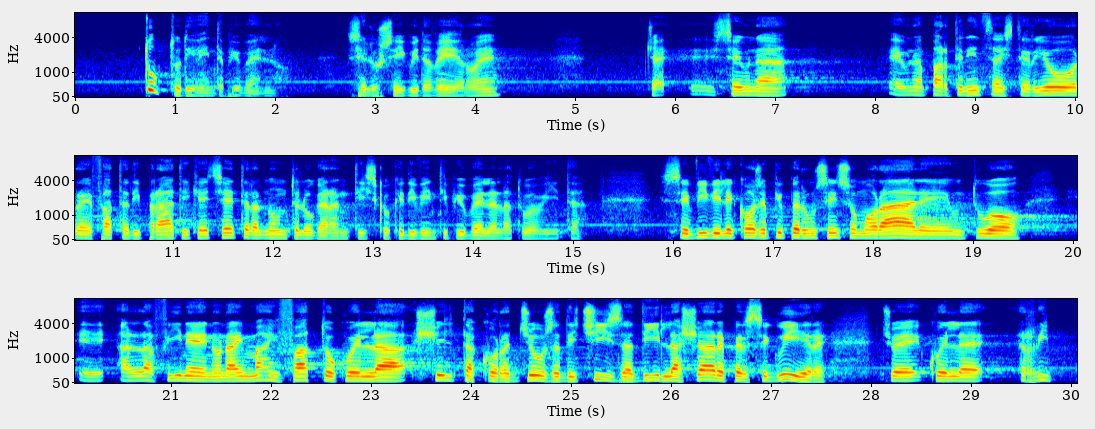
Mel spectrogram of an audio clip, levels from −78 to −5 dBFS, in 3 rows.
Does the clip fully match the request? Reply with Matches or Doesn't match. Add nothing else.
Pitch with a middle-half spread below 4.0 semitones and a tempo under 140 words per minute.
Matches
